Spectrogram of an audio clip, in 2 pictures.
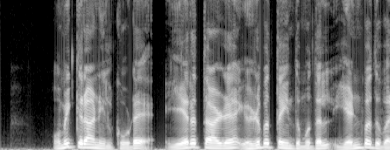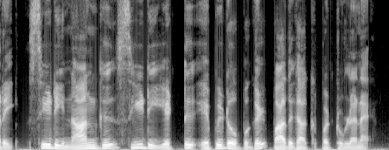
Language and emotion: Tamil, neutral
